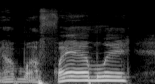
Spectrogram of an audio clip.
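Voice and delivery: put-on Southern accent. Retelling his speech to fans after landing in louisiana, fake southern accent. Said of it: "the southern accent he tried to put on".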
